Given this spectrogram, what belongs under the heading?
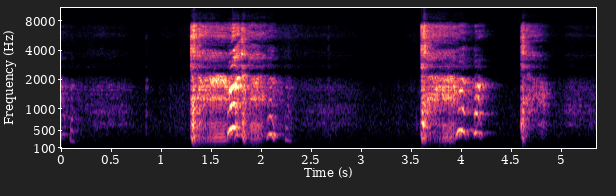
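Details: Prolonged persistent cough, three harsh coughs, the first a drawn-out rattling burst, in a quiet room; the person says extreme indoor temperatures in a high-rise apartment trigger it.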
